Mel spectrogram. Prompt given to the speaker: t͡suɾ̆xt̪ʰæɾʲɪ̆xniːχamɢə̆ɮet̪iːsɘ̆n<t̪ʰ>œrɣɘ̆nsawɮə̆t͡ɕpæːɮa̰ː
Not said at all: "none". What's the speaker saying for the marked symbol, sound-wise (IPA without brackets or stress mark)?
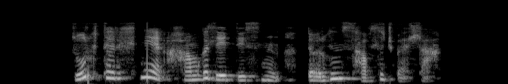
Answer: t̪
